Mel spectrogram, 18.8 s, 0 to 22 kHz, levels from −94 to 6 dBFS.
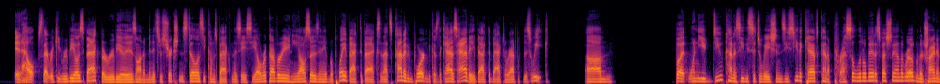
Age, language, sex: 30-49, English, male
